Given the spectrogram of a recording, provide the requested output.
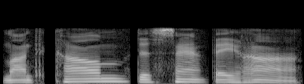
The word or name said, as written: Montcalm de Saint-Veran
